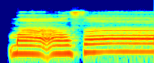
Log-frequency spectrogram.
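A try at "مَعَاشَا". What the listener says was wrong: Panjang-panjang non.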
